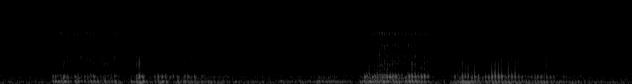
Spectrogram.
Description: Abundant Joy (Golden Retriever) and Honey (Labrador Retriever) both snore and dream.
